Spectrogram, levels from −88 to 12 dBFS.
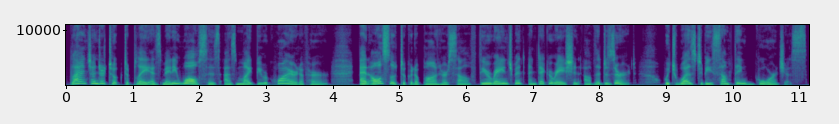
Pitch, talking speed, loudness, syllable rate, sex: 210 Hz, 165 wpm, -18 LUFS, 5.1 syllables/s, female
